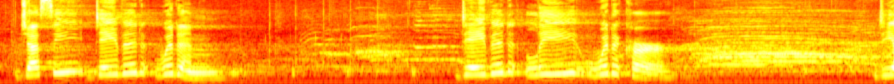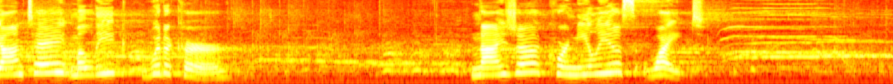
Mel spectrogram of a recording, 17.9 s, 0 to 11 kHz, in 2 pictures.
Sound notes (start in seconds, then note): 2.7 cheering and applause; 6.7 cheering; 16.0 cheering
